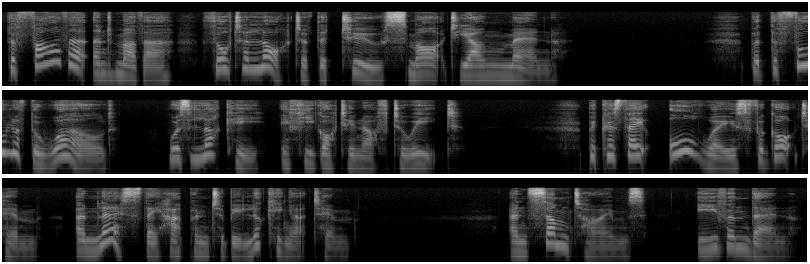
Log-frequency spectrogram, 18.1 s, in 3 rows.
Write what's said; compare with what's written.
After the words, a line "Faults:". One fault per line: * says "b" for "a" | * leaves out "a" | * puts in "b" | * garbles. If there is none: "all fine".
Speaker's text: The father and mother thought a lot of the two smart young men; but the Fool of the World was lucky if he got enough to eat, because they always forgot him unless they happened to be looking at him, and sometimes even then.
The father and mother thought a lot of the two smart young men; but the Fool of the World was lucky if he got enough to eat, because they always forgot him unless they happened to be looking at him, and sometimes even then.
Faults:
all fine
